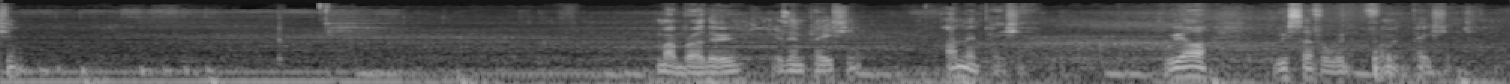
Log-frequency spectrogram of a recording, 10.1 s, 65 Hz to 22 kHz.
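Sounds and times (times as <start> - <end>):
vehicle rumble inside car: 0.0 - 10.0.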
